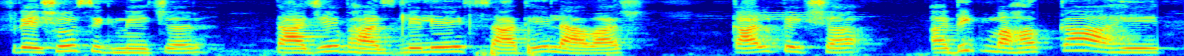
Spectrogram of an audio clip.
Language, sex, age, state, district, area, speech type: Marathi, female, 30-45, Maharashtra, Mumbai Suburban, urban, read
